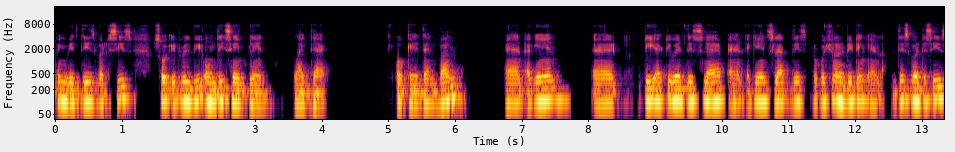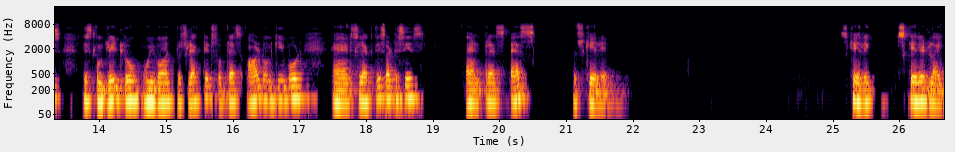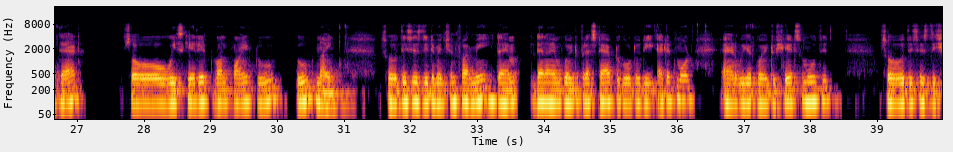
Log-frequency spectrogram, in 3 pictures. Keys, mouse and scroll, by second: 4.1-6.7 middle drag, 6.7 KP_1, 10.1 click, 12.1 click, 18.3 alt+click, 21.5 s, 31.8 click, 32.3-35.4 middle drag, 35.5 Tab, 36.1-37.1 scroll down 2, 37.1-38.2 right drag, 38.2 scroll down 1, 38.4-39.9 middle drag.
